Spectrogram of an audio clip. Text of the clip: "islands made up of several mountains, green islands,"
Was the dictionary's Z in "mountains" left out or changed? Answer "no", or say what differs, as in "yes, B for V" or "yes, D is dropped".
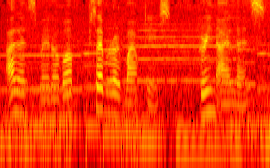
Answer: yes, S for Z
